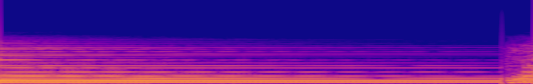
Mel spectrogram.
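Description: An electric guitar G chord strummed once on the neck pickup of a PRS through a clean Fender amp, ringing and slowly fading. Near the end a second G chord is struck on the other PRS guitar, for comparison.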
